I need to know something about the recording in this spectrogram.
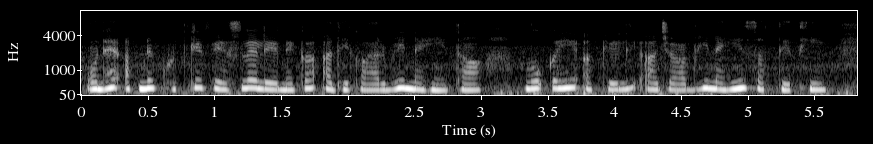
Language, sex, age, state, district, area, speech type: Urdu, female, 18-30, Delhi, Central Delhi, urban, spontaneous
